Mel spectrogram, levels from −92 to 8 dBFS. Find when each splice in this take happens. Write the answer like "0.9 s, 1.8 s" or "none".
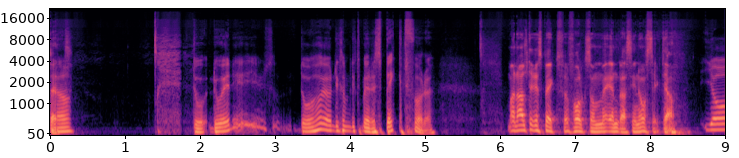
1.7 s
